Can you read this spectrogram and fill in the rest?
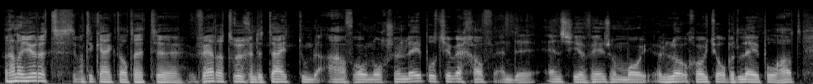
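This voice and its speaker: A man's voice: medium pitch, fairly even intonation, brisk, hardly any pauses. A radio host questions his guests in a probing, lightly teasing way from the studio. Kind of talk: live radio interview and studio chat.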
